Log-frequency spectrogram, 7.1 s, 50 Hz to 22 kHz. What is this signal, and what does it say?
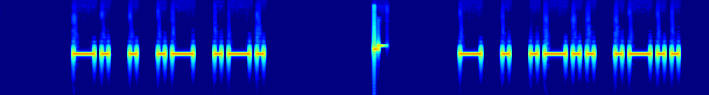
Morse code, heard as a keyed tone, about 17 wpm, 700 Hz. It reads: NEAR TELL
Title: Sentences from Top 200 Words - New Word Drill - 17wpm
